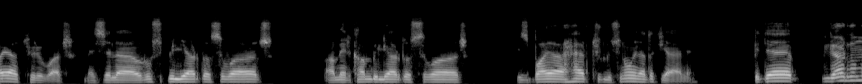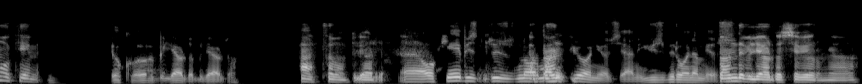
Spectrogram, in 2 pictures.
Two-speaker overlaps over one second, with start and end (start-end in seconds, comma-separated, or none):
none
